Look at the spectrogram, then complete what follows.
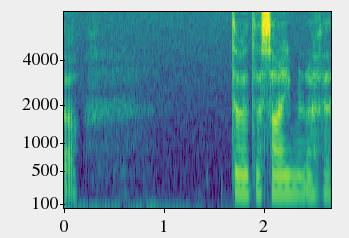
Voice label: "saim", Welsh

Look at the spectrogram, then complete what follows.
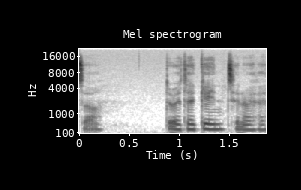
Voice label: "gynt", Welsh

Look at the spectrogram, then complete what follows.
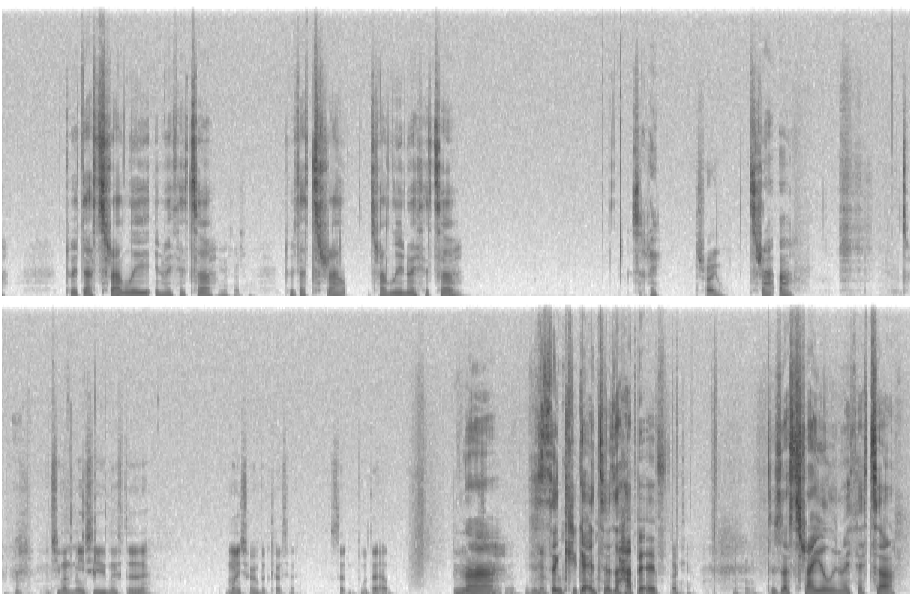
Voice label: "traul", Welsh

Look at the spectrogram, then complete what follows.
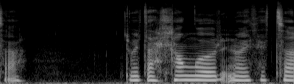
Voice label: "llongwr", Welsh

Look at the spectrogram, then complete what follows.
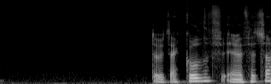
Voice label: "gwddf", Welsh

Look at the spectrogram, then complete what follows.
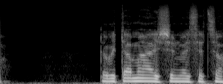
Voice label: "maes", Welsh

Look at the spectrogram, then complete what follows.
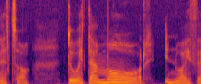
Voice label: "moor", Welsh

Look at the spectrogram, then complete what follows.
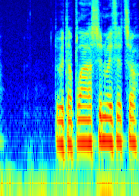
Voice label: "blas", welsh

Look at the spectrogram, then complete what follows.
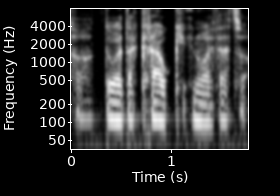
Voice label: "crawc", Welsh

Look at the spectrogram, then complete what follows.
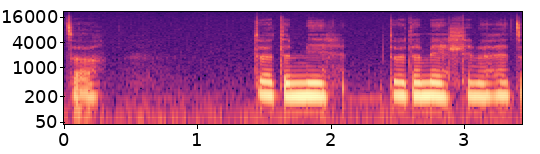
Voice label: "mull", Welsh

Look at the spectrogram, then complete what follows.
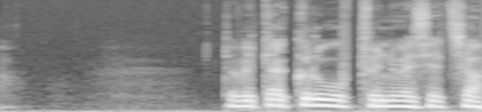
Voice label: "grwwp", Welsh

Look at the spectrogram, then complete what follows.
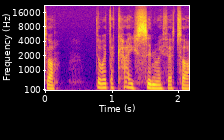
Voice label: "cais", Welsh

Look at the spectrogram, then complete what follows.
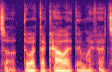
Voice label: "caled", Welsh

